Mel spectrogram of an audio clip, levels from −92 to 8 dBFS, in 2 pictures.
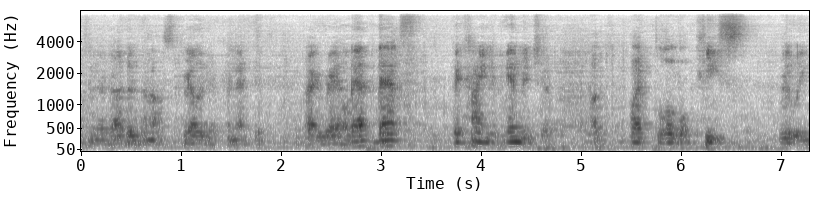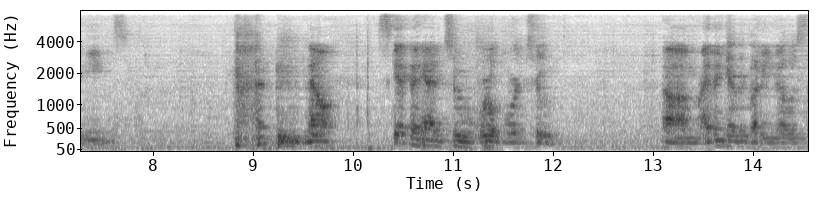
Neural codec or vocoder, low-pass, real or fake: codec, 44.1 kHz, 2.6 kbps, SNAC; 7.2 kHz; fake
